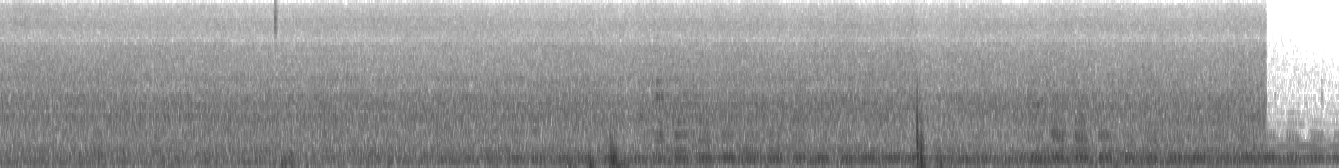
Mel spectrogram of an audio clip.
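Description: Steady rushing of wind and surf on the beach, with two brief knocks. Keyboard music comes in faintly underneath about halfway through and takes over alone near the end.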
